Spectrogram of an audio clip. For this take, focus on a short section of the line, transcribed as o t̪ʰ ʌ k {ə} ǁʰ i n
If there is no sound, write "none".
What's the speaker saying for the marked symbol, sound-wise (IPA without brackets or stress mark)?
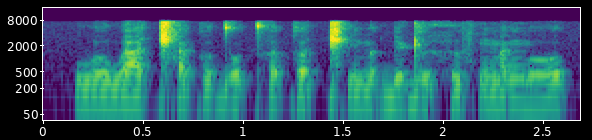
ʌ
